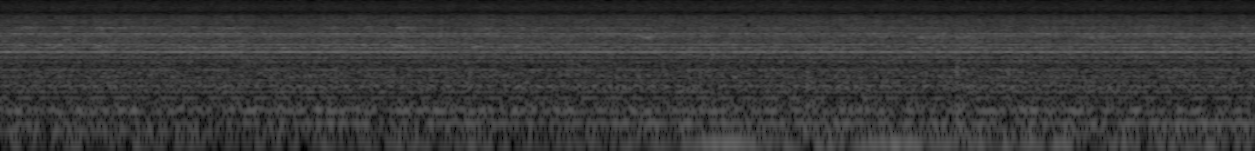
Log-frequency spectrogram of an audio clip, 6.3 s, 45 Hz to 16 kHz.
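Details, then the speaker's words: AllPowers S2000 solar generator at 100% charge on 110 V plus solar after abuse test: soft, steady cooling fan whoosh with faint constant hum, no ticking or rattle, fan slowing incrementally as unit cools, cool air from side; normal. "definitely slowing down I don't know if you guys can hear it but the fan is slowing down very incremental steps of slowing down as it cools off"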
